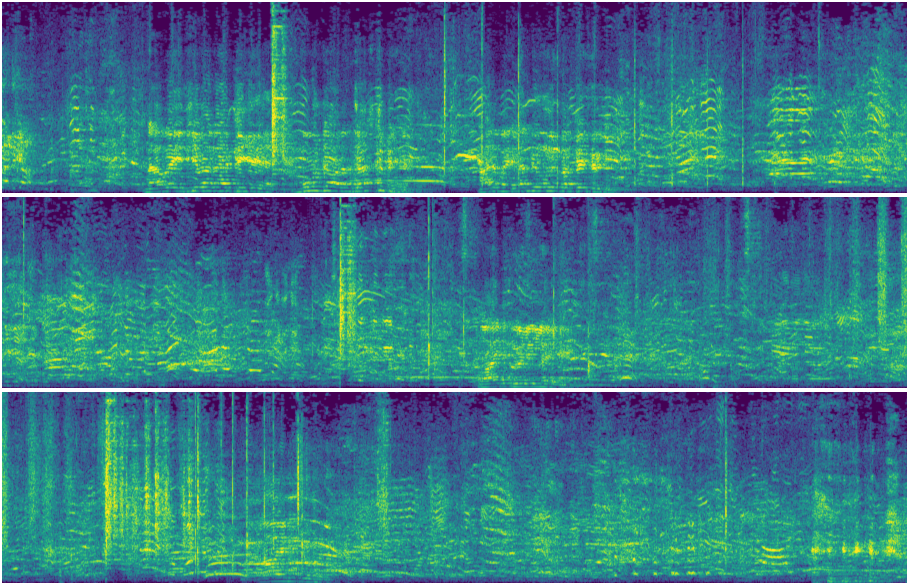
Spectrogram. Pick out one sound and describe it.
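Children shout and chatter in the background.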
